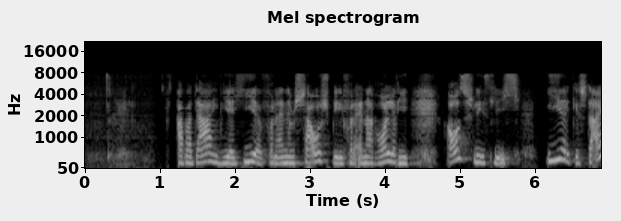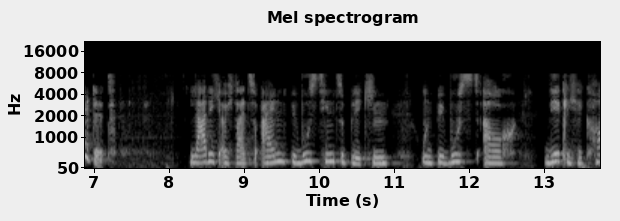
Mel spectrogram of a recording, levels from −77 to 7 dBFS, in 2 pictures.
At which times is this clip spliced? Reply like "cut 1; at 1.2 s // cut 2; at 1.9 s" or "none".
cut 1; at 1.1 s // cut 2; at 4.2 s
